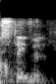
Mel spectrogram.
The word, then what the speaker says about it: Stephen: Hi, Stefan. How are you? Steven. Yeah, Stefan. good, thanks. Did I say it right? Is it Steven or Stefan? I always get the PH yeah, wrong. Stephen. Stephen.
